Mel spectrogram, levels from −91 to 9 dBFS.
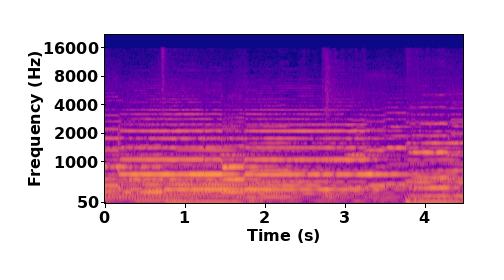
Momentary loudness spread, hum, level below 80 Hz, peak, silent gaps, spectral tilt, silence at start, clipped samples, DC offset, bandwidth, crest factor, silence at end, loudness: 7 LU; none; -38 dBFS; -8 dBFS; none; -6.5 dB/octave; 0 s; under 0.1%; under 0.1%; 15.5 kHz; 14 dB; 0 s; -22 LUFS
